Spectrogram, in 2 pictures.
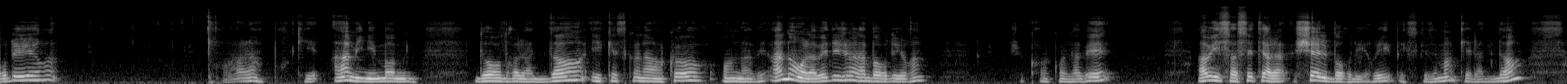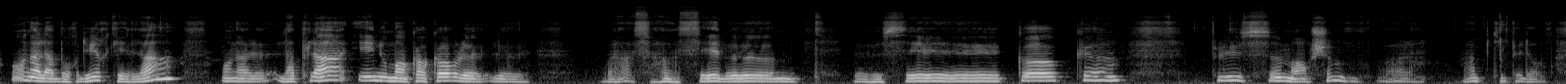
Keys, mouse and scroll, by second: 0.1-2.6 typing, 3.7 scroll up 1, 5.8-6.1 scroll up 1, 8.2 click, 9.0 typing, 9.8-10.1 scroll down 1, 10.1 middle click, 10.7-11.1 scroll down 1, 12.1 click, 13.0 typing, 13.6 scroll up 1, 14.9 click, 16.1 click, 16.6-17.4 typing, 18.7 scroll up 1, 20.7 click, 21.9 click, 23.0-30.9 typing.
